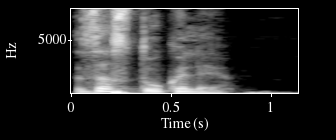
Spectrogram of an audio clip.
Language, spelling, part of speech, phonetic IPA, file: Russian, застукали, verb, [zɐˈstukəlʲɪ], Ru-застукали.ogg
- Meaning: plural past indicative perfective of засту́кать (zastúkatʹ)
